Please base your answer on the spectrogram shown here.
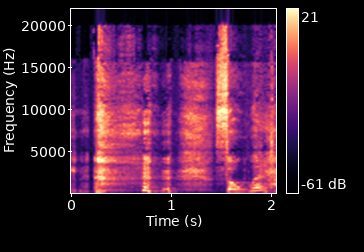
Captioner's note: laughing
